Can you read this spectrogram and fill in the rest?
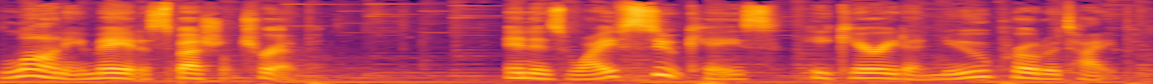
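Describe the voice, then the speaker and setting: A woman reading a children's picture book aloud in an expressive, emphatic storytelling manner. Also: lowish voice, a little slow, soft background music.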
